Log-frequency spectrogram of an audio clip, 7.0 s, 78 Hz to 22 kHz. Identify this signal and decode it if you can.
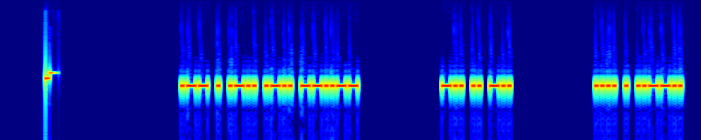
Morse code, heard as a keyed tone, about 40 wpm, 700 Hz. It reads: WELL, DID HE?
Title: 4x Word-Spacing - Sentences from Top 200 Words - 40wpm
